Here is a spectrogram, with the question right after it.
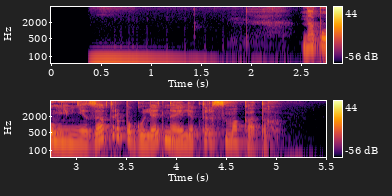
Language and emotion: Russian, neutral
